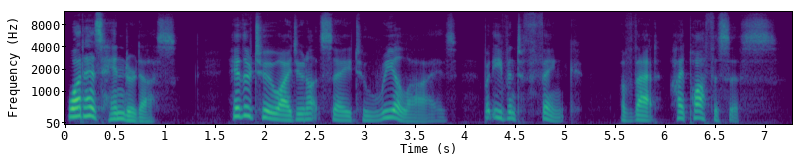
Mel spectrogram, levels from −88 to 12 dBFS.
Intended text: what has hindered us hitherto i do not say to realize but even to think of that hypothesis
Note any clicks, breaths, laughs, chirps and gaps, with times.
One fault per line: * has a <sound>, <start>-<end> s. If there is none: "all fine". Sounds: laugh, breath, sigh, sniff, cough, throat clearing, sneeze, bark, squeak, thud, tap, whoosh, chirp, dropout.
all fine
